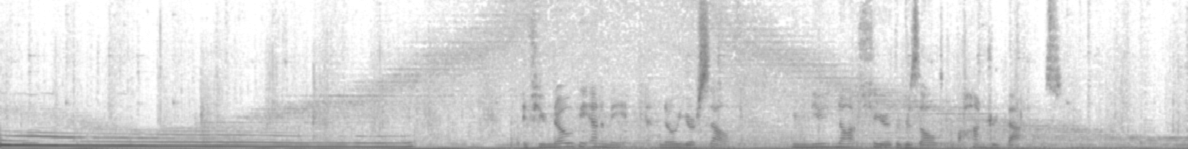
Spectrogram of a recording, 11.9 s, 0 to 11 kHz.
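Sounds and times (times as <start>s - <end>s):
wolf howling: 0.0s - 4.3s
speech: 5.4s - 10.7s.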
